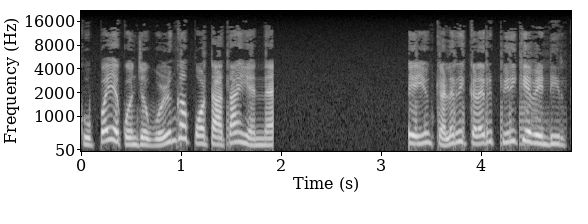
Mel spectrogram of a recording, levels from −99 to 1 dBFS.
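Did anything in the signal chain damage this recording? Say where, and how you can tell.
Yes. Codec stage: the speech sounds swirly and hollow throughout, with nothing above 16.6 kHz, likely generation loss from about four MP3 encodes at 64 kbit/s.

Analogue wiring: GSM signalling bursts from 0.99 to 4.30 s, after "குப்பைய கொஞ்சம்", sound like galloping groups of 217 Hz ticks at about −10 dB. A nearby phone is signalling, and the grouping sets this apart from steady buzz.

Network or buffer: an audio dropout to a faint residue from 1.92 to 3.28 s leaves only hiss for 1.36 s, at about −45 dB. The cut is abrupt, unlike a pause. A likely cause is the wanted signal being lost while the path stayed live.

Analogue wiring: GSM phone buzz from 4.39 to 4.86 s is a continuous, raspy 217 Hz tone at about −18 dB. This is a phone in a call, and it is steady rather than clustered.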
